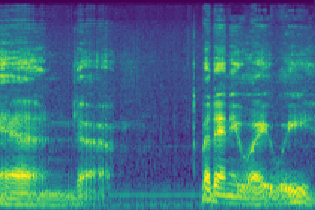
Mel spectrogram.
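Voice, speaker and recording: A man's very deep, low voice with vocal fry, relaxed in tone, at a very slow pace amid audible room echo. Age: 70s. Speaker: homesteader and channel host. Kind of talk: casual monologue. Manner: relaxed, folksy.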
